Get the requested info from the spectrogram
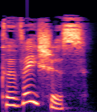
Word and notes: curvaceous: British English

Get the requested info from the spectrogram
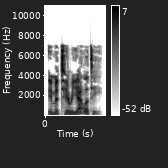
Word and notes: immateriality: British English

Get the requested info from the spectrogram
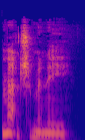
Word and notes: matrimony: British English

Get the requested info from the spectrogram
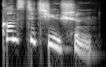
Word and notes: constitution: British English

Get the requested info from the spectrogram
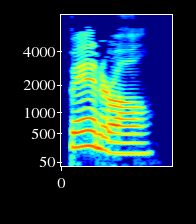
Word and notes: bannerol: British English

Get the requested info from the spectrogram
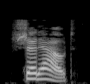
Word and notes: shut out: British English

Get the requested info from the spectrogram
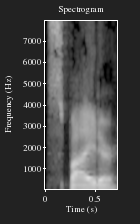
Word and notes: spider: American English

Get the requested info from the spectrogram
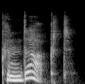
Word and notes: conduct: British English

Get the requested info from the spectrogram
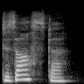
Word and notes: disaster: British English

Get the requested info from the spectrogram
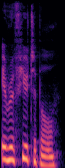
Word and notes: irrefutable: British English

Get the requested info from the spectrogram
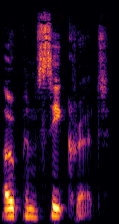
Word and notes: open secret: British English

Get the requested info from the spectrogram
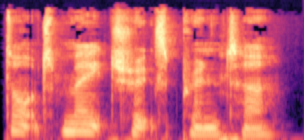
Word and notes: dot matrix printer: British English

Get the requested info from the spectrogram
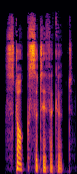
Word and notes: stock certificate: British English

